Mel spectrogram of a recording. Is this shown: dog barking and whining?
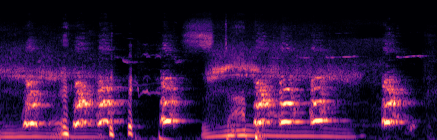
yes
